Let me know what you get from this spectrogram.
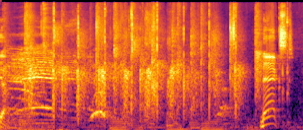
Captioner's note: colleagues applauding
